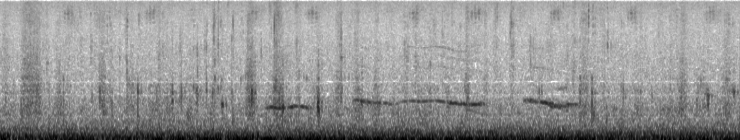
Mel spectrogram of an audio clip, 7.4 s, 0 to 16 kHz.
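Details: Young male badger, wild and injured, grooming after feeding, recorded 26 July 2018: a thin wavering whine that rises and falls in three short phrases near the middle, over steady crackly scratching and nibbling clicks and a low rumble.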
